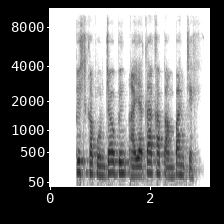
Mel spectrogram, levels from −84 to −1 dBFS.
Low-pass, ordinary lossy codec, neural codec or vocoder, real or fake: 9.9 kHz; Opus, 24 kbps; none; real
